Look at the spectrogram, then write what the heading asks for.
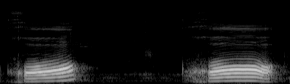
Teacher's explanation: خو خو یہ جو خو ہے اسے موٹا کر کے پڑھا جاتا ہے۔ خو کو جب بھی پڑھیں موٹا کر کے پڑھتے ہیں۔ خو موٹے حروف میں سے ہے۔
